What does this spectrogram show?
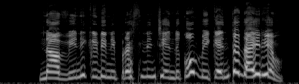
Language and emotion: Telugu, angry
